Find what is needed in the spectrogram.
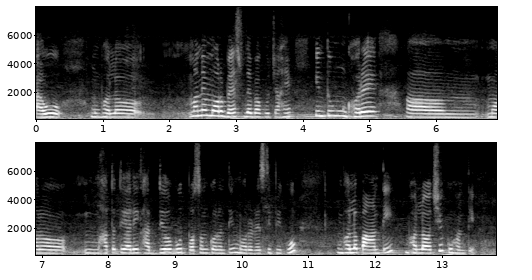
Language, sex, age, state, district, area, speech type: Odia, female, 18-30, Odisha, Malkangiri, urban, spontaneous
